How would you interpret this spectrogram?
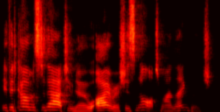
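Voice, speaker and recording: A woman narrator voices an educated Irish gentleman in an audiobook. He sounds polite but awkward and hesitant, always on the defensive. The voice has a bright, sharp edge. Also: on the high side, moderate pace, voice pushed up. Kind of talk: audiobook character dialogue.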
